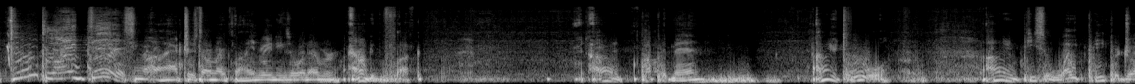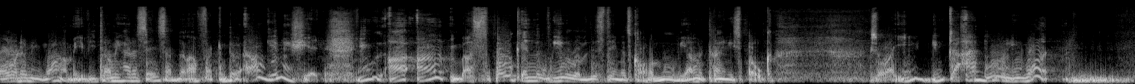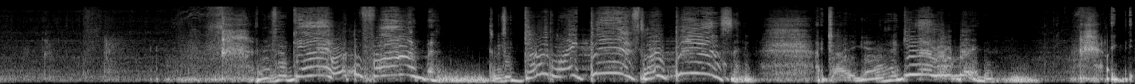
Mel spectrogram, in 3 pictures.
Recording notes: This podcast has poor sound quality. In the heart of theSouth African desert while recording this episode.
